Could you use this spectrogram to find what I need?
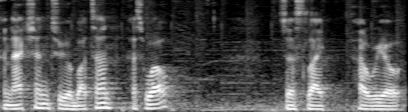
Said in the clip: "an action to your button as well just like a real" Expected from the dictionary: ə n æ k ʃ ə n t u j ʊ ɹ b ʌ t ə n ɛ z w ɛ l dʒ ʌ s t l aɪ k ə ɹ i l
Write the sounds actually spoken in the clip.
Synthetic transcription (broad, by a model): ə n æ k ʃ ə n t u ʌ b ʌ t ə n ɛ s w ɛ l dʒ ʌ s t l aɪ k ə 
